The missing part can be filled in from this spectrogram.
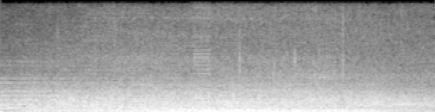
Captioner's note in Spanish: Claxon de autos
